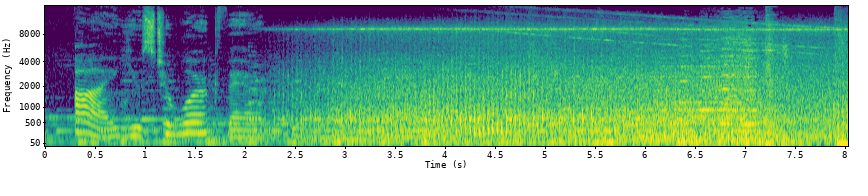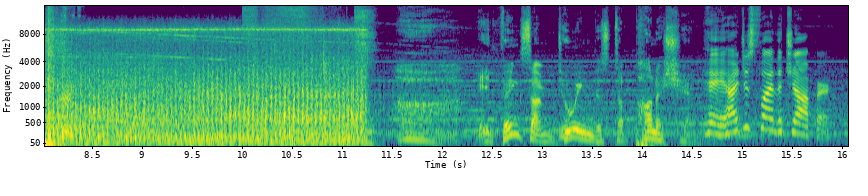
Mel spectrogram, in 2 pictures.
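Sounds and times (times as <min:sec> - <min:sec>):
helicopter rotor chopping: 0:02.1 - 0:11.5
high turbine whine: 0:02.2 - 0:11.5.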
